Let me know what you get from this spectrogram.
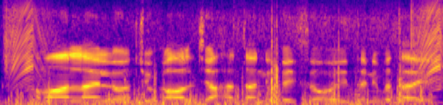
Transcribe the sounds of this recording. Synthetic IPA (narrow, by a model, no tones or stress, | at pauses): ɐʋãːnlaːɪnloːnd͡ʑõːkaːlt͡ɕaːɦət̪anĩpɐiːseɦoːit̪ɐnĩbɐd̪ʱaːi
